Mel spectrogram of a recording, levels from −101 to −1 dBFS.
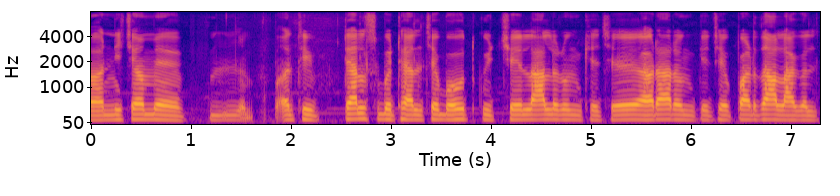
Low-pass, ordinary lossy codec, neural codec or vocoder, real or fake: none; none; none; real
